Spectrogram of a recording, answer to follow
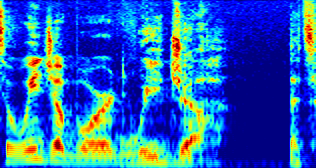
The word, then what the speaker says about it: Ouija: I still see I don't know why in America it's Ouija. Yeah. There's an A at the end. And you also say why, it's like French and German, so we and ya.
